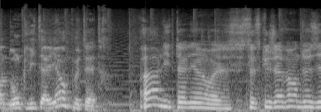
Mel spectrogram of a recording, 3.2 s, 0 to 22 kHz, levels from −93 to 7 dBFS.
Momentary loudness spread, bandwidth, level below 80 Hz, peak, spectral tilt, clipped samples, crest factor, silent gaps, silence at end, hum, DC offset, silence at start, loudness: 5 LU; 16.5 kHz; -38 dBFS; 0 dBFS; -5.5 dB/octave; under 0.1%; 18 dB; none; 0 s; none; under 0.1%; 0 s; -18 LUFS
